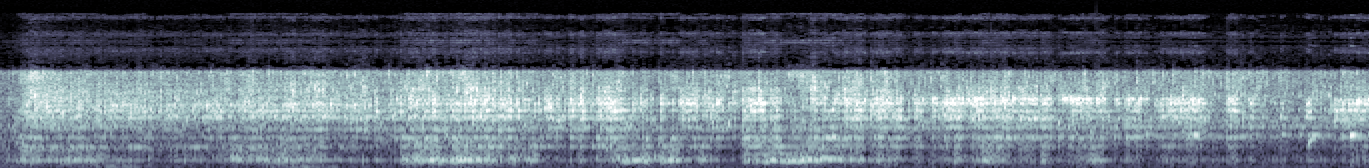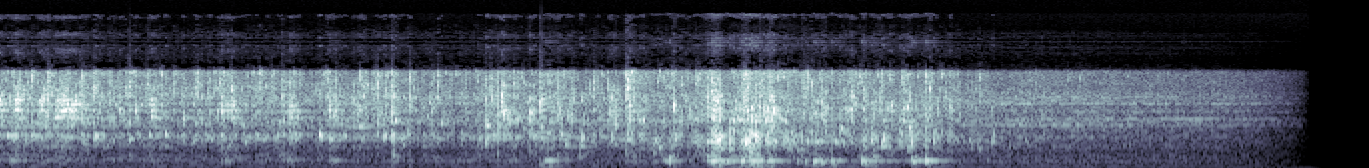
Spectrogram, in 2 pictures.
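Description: A toilet flushing: a long rush and gurgle of water with an extra surge about sixteen seconds in, then fading away.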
